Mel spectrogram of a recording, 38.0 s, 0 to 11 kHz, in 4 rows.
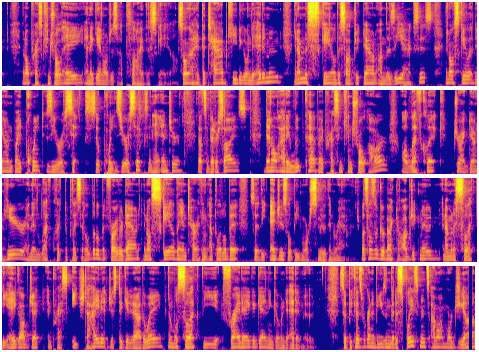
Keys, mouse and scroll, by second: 0.6-1.3 typing, 2.5 click, 3.5-4.7 middle drag, 3.6-4.2 scroll up 1, 4.2 Tab, 4.2-6.5 scroll up 1, 4.9-6.5 middle drag, 6.5 s, 7.8 z, 9.8 ., 10.3 0, 10.7 6, 12.2 Return, 13.1 shift+middle click, 13.3 shift+middle click, 13.6-15.1 shift+middle drag, 13.6-14.4 shift+scroll up 1, 14.4-15.0 shift+scroll up 1, 15.0 shift+scroll up 1, 15.2-16.9 shift+scroll down 1, 15.2-16.6 typing, 17.6 click, 19.8 click, 21.5 s, 23.0-23.6 scroll down 1, 23.6 click, 23.7 s, 23.9-25.0 drag, 23.9 scroll down 1, 25.0 scroll down 1, 25.1-27.9 middle drag, 26.5 Tab, 27.9 click, 28.2-30.2 shift+middle drag, 28.9-29.9 shift+scroll up 1, 29.9-31.7 scroll up 1, 29.9 h, 30.4-33.7 shift+middle drag, 31.7-33.1 shift+scroll up 1, 31.7 typing, 33.1 shift+scroll up 1, 33.7 Tab, 35.2-37.9 middle drag, 35.4-35.9 scroll up 1, 35.9 scroll down 1.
